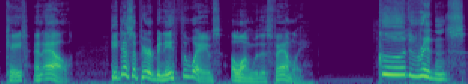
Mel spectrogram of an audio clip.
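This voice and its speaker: A man's voice: mid-range voice, no room sound, clean studio sound. A man narrating a children's audiobook story expressively.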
